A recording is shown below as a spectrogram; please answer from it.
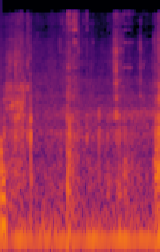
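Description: Faint handling noise: a short rustle at the start and a few soft knocks as a nylon duffel bag is moved and set down, over a steady low rumble.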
